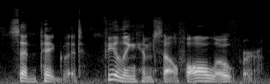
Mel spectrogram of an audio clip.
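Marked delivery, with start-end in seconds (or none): none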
